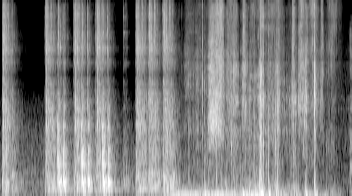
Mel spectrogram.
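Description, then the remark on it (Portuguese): Rapid typewriter keystrokes clatter in uneven bursts, sharp mechanical clicks with occasional heavier thunks and a low rumble underneath, with no one speaking. “Máquina de inscrever.”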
